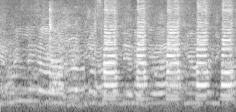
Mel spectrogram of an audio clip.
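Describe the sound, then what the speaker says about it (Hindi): A car horn honks repeatedly in short bursts outside a house gate during a political visit in Bihar, India. The horn sits close and loud amid crowd chatter and a reporter's voice. "गाड़ी का हॉर्न बजा रहे हैं"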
